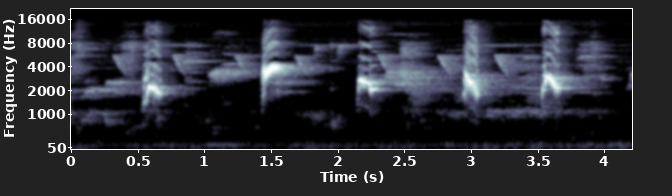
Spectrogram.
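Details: Red-whiskered bulbul singing a wild-style song, used to excite other birds: five loud, bright whistled notes dropping from high to mid pitch, each about 0.7 seconds apart, with soft warbling between.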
